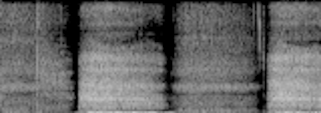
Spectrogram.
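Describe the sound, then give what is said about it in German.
Loud breathing in a continuous cycle, a demonstration of cyclic breathing, a deliberate guided hyperventilation: forceful breaths alternate in and out with almost no pause between them, each lasting about half a second to a second. No talking. “Es ist ein zyklischer Atmen, das heißt, wir at du atmest aus und ein ohne Pause zwischen Ein- und Ausatmung.”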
